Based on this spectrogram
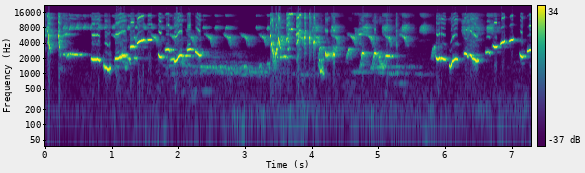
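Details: White-rumped shama in full varied song, used as a lure for other shamas: fast whistled slurs mixed with harsh squawking notes and high ringing tones, continuous and loud.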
